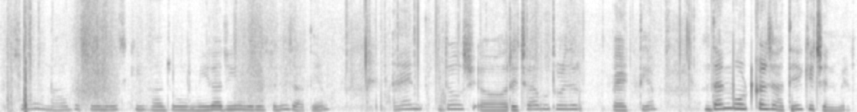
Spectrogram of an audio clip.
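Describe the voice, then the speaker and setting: A woman's voice: sits high, fairly even intonation, measured pace, noisy background. Chatty young woman telling a story. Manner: chatty, full of fillers. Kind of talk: casual audio-story retelling. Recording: dull lo-fi recording.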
